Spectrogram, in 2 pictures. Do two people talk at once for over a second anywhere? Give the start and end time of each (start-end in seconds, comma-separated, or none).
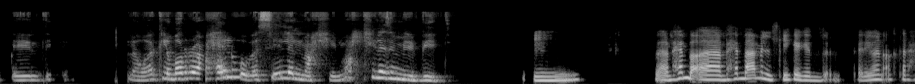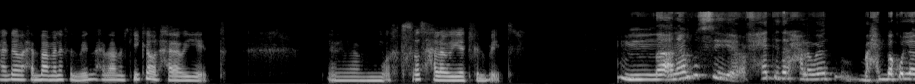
none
